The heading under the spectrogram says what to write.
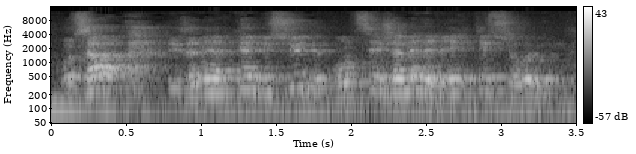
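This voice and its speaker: A guy doing a slick dodgy husband, lively up-and-down voice, far off in a roomy echo with a little hiss. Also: high-pitched, fairly quick. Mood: evasive. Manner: chatty, evasive, laughing. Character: evasive bourgeois husband, glib and sly. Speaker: husband in a comic sketch. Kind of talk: old-time recorded comic dialogue. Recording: distant, echoey, faint hiss.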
